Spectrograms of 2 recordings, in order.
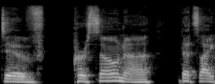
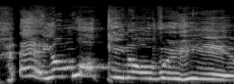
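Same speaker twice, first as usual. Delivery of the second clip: fake American accent, higher, slower; 10 semitones higher than usual. Mocking how people across the pond do Americans, in a fake American accent. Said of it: "ask John Oliver or anybody to do an American accent".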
